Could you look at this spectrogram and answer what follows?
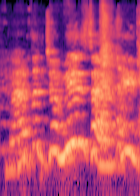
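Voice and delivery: loud, slow shocked telling; stunned. Real, not acted. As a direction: let the shock hit the room. Wife shocked at husband's face.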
